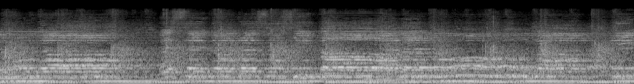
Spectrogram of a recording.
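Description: Choir singing a hymn with instrumental accompaniment, held bass notes that change about once a second beneath the voices.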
